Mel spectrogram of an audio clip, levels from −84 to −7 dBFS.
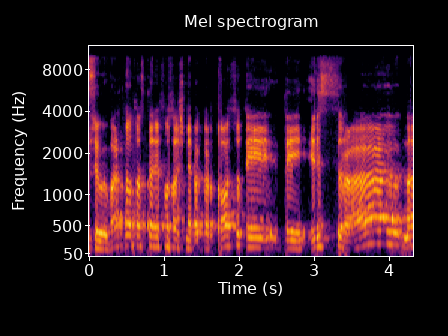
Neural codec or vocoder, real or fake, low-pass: vocoder, 22.05 kHz, 80 mel bands, Vocos; fake; 9.9 kHz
